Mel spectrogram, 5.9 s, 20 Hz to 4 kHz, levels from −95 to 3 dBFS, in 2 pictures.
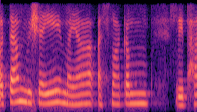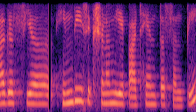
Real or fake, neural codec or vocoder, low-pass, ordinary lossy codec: real; none; 3.6 kHz; none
